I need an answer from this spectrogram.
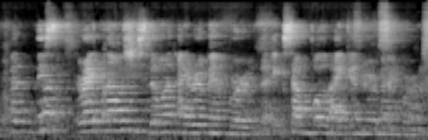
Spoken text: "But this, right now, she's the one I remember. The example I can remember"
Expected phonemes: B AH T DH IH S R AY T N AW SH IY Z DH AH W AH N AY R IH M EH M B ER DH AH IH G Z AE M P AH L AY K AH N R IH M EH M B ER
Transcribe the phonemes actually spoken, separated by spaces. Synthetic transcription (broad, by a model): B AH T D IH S R AY T N AW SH IY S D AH W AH N AY R IH M EH M B ER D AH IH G S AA M P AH L AY K AH N R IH M EH M B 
